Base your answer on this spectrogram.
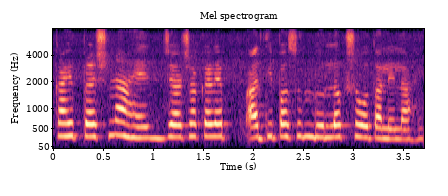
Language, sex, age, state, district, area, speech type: Marathi, female, 18-30, Maharashtra, Sindhudurg, rural, spontaneous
